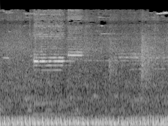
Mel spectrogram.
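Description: Low, steady rumble of a horse-drawn cart rolling through busy street traffic, with a few short high-pitched beeps about half a second in and again near the end.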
